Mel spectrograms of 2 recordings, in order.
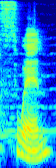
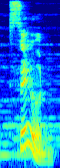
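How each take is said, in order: First: The name has a w glide and short i. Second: The name has a plain long oo vowel. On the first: The speaker calls it wrong. "not Swin" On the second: The speaker calls it right. "that's not how you say it, dude. It's Soon family"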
